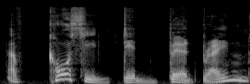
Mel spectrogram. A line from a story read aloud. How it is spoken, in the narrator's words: scoffed Doreen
